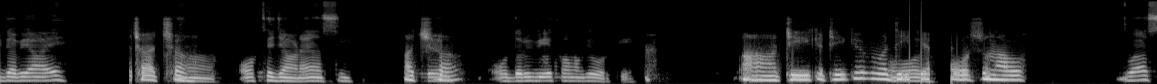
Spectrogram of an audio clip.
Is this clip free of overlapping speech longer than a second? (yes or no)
yes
